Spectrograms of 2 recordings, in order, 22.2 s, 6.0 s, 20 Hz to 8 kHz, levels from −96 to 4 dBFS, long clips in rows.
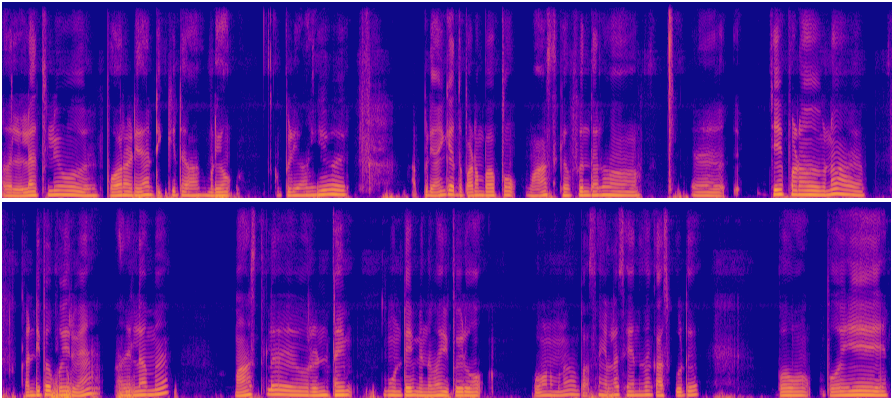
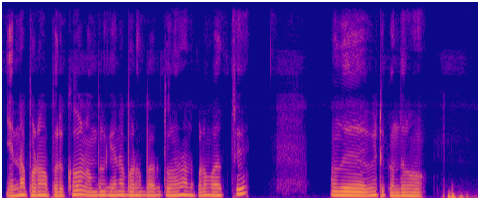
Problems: none marked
